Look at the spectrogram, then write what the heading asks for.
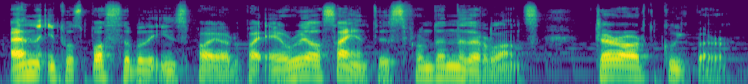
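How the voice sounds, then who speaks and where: A man's voice: medium pitch, animated, moderate pace. Man narrating a scripted explainer over music. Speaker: video narrator.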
